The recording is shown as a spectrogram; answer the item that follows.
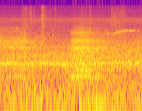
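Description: Quiet outdoor background: a steady low rumble and hiss, with a soft hiss coming in about a second in and a short, faint, slightly rising high note near the end.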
